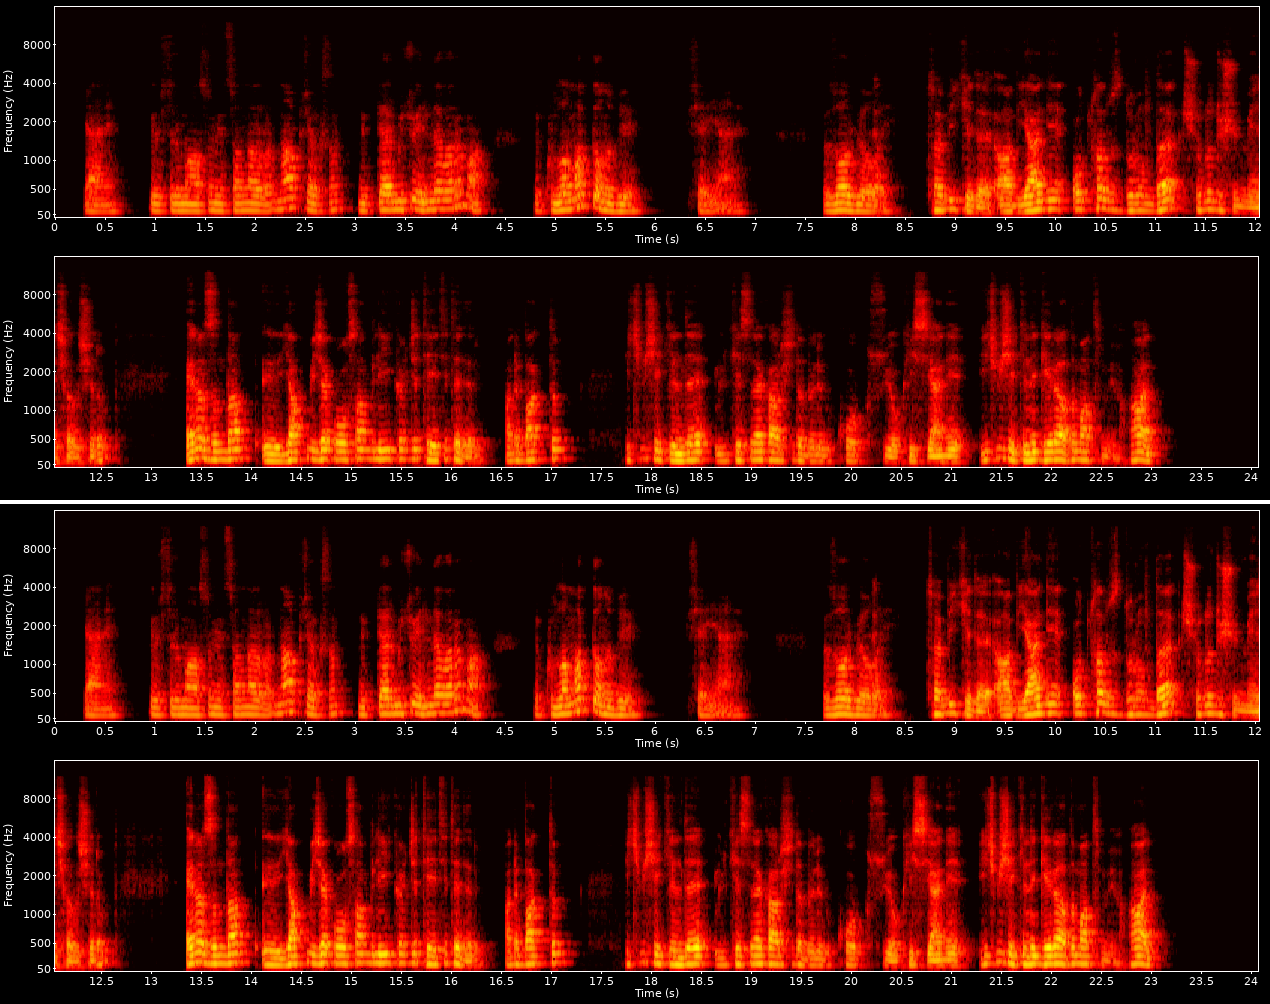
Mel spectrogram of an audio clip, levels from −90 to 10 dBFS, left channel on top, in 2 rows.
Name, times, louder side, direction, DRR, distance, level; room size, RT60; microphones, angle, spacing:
voice 1, 0.3-0.6 0.9-4.3 4.9-5.8 6.4-6.8 7.7-8.3, right 1 dB, 25° right, 0.5 m, -32 dB
voice 2, 8.7-12.6 13.3-17.1 17.7-23.0, right 1 dB, 75° right, 0.8 m, -28 dB
4.6 x 2.5 x 2.8 m
head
